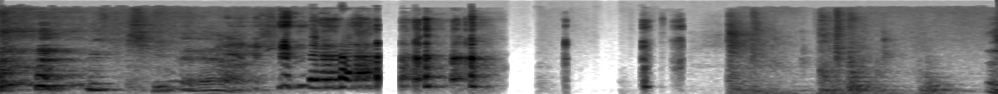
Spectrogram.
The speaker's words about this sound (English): But I need to shut that door because the dog has just barged in.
